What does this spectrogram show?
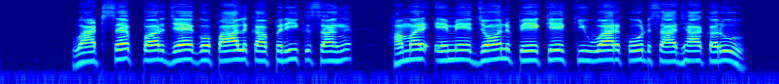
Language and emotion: Maithili, neutral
